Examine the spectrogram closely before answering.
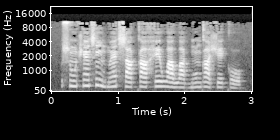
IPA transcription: s ũ˧ ʃ ɛ̃˦ s ĩ˦˨ b ɛ̃˨˦ s a˧ k a˧ h e˦ w a˧ w a˨ ɡ͡b ũ˨˦ ɡ a˦˨ ʃ e˧ k o˨

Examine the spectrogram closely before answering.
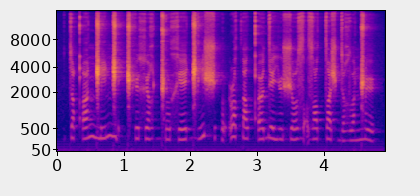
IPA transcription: t ʏ qʼ ɤ ŋ͡ǁ i ŋ͡ǁ ḛ ǁʰ ʏ x ʏ ʁ ɡ͡ǁ o x e ɡ͡ǁ i ʃ | o̰ ɭ o tˤ ɾ i lˠ qʼ ʉ d e j ʉ ʃ ʉ zˤ ḭ zˤ ʉ tˤ ɤ ʃ d ʏ ʁ lˠ ʏ ŋ͡ǁ ʏ

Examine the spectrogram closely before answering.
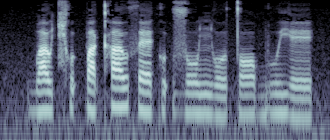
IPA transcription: b a˨ ʊ̯ t͡ɕʰ ʊ˦ ʔ p ä˨ kʰ a˦ ʊ̯ θ ɛ˨ k ʊ˦ ʔ z o˦ ɲ o˨ ʊ̯ t ɔ˦ b u˦ j e˨

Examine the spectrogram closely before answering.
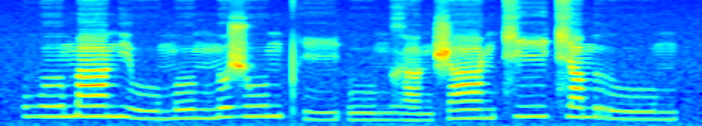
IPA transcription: β ʊː˥ m aː˥ ŋ j uː˩ m ʊː˧ ŋ n ʊ˥ ʒ uː˥ ŋ pʰ iː˩ ʔ uː˩ ŋ ɣ a˩ ŋ ʃ aː˥ ŋ t͡ɕ iː˥ t͡ɕ a˥ m r uː˧ ŋ

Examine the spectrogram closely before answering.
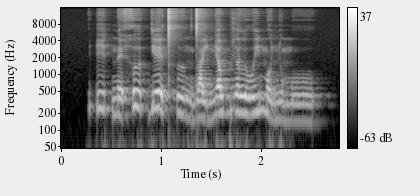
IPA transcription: ʔ iː˥˨ t̚ n e˧˩ h ɯː˥˨ t̚ j e˥˨ t̪ʰ ɯː˧˩ ŋ d a˧˩ j ɲ a˧ w b i˧ ə̯ l uː˧˥ j m o˧˩ ɲ o˧˩ m uː˩

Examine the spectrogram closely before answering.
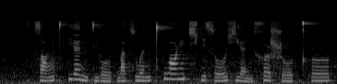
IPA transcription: t͡s ɑ˧˥ ŋ t̪ʰ j ɛ˥˩ n t̪ j o˨˩ ʊ̯ p w ä˦ t͡s w ə˧˥ n t̪ʰ w ɑ˥ ŋ t͡ɕʰ i˨ s o˧˥ ʊ̯ ɕ j ɛ˨˩ n x ɤ˥˩ ʂ o˧˥ ʊ̯ kʰ ɤ˥

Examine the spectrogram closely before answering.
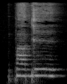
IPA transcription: p ä˦ ɡ e˦ ɪ̯

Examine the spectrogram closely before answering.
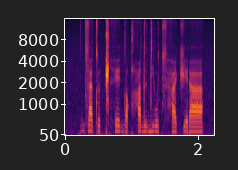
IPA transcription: d͡z a t ʊ ǁʰ e ɡ u qʰ ʌ d ɯ d j u t͡sʰ a t͡ʃ e ɾ a

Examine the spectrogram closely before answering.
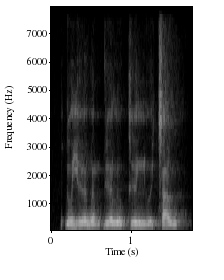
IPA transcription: ɗ u˧˥ j ɨ˨˩˦ ə̯ w ə˨˩˨ m ɗ ɨ˧ ə̯ l u˨˩˦ k ɨ˧ ə̯ ɲ u˨˩˦ ə̯ c a˧ w

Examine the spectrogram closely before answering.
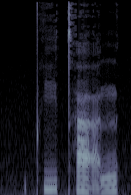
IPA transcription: pʰ i˥ t̪ʰ a̰˨˩˦ n

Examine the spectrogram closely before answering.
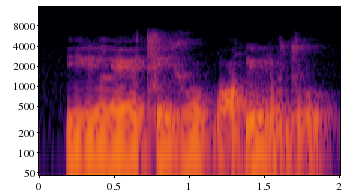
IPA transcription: j i˦ l eː˦ t͡s i˦˨ ɣ u˦ ɓ ɔ˨ ɗ ĩ˦˨ ɾ u˨ d u˦˨

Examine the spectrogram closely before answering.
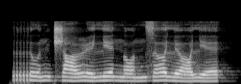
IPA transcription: r ʊ˧˩˧ n d͡ʒ ɑ˧˩˧ ɭ ɪ˩˧ lʲ ɛ˦˨ n ɔ˧˩˧ n z ʌ˧˥˧ lʲ ɒ˧˩˧ lʲ ɛ˩˧

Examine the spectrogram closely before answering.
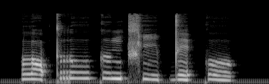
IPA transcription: l ɔ˨˩ ʔ t r uː˧ k ɯ˧ ŋ t͡ɕʰ iː˨˩ p̚ d e˨˩ ʔ k o˨˩ k̚

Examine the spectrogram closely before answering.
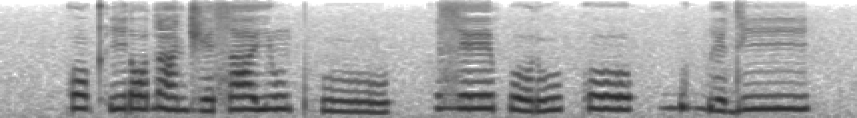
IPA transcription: k ɔ˦ kʼ i˦ ɾ ɔ˦ ɗ ã˦ d͡ʒ e˨ s aː˦ j ũ˦ pʰ uː˨ | z eː˦ p o˨ ɾ uː˦ k o˦ | ɡ͡b ʊ˦ ɡ͡b ɪ˨ d iː˦

